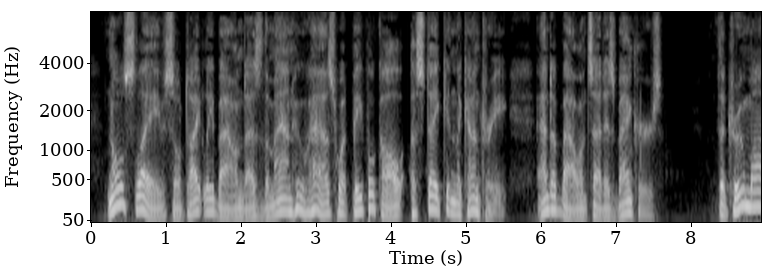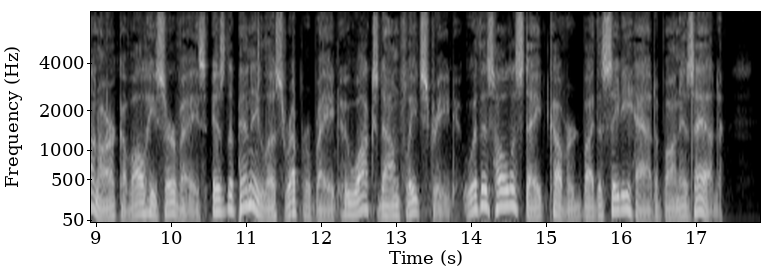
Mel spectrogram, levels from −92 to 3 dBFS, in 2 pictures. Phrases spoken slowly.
No: average, 175 wpm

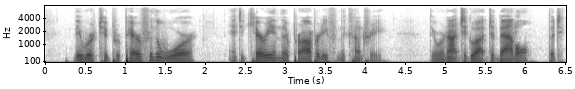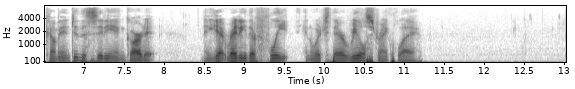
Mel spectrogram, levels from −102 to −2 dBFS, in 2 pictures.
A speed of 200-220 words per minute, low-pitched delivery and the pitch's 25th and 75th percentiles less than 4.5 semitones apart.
Yes: fast, 205 wpm; low, 115 Hz; average, 3.5 semitones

